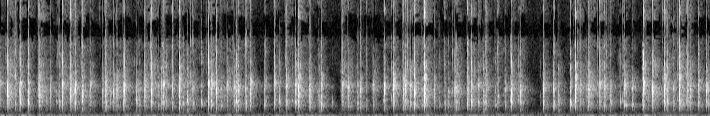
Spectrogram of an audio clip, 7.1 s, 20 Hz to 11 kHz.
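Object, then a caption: Mechanical keyboard with plastic keycaps and metal case. Fingertips type steadily on a Monsgeek M1 mechanical keyboard with a dark metal case and purple and black plastic keycaps. The result is a fast stream of short, bright plastic clicks and clacks, with only a couple of brief pauses.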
